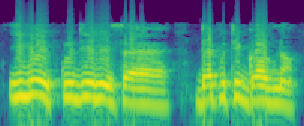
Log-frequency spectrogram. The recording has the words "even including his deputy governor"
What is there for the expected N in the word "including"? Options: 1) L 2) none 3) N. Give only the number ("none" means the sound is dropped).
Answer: 2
